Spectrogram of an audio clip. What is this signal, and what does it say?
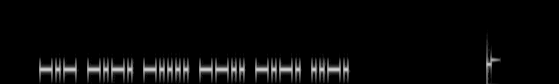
Morse code, heard as a keyed tone, about 29 wpm, 700 Hz. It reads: KC6ZCF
